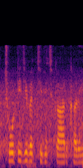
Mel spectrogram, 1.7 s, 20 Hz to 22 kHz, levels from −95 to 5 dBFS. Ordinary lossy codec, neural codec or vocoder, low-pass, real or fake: MP3, 64 kbps; none; 7.2 kHz; real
